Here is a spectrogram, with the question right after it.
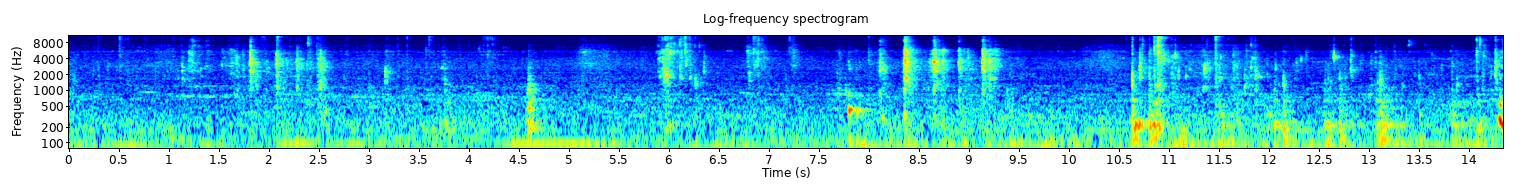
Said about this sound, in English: So we have our lobster here. I'm just gonna wash it with some vinegar.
